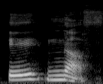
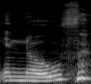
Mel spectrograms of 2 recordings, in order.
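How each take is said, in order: First: The o is not pronounced separately. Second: The o is pronounced as a separate vowel. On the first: The speaker calls it right. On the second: The speaker calls it wrong.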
